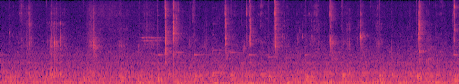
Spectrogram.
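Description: Close-up chewing of crisp green ambarella: irregular crunches, about one or two a second.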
